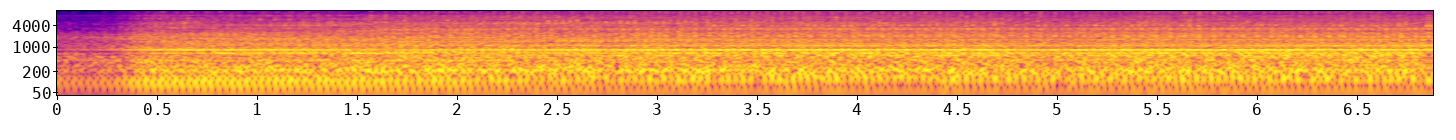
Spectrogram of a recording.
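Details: Onan 4 kW carbureted gasoline motorhome generator, carburetor mixture screw opened after smooth running: engine beats and shakes unevenly, about four pulses a second, not a flat hum; rough running from over-rich mixture, not too bad.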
